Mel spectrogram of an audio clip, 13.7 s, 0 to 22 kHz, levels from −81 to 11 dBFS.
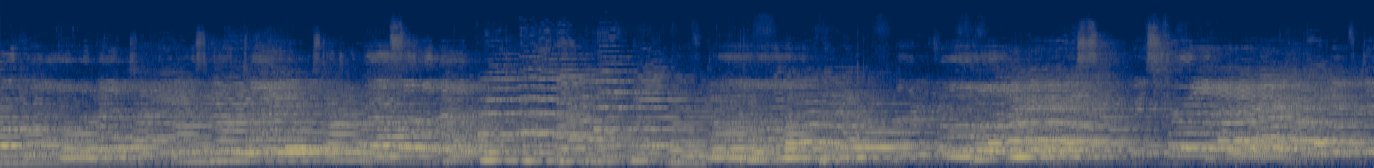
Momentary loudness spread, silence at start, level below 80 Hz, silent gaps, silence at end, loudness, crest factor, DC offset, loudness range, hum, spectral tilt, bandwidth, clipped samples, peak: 7 LU; 0 s; -72 dBFS; none; 0 s; -27 LUFS; 16 dB; under 0.1%; 2 LU; none; -6 dB/octave; 15 kHz; under 0.1%; -10 dBFS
